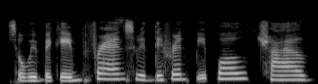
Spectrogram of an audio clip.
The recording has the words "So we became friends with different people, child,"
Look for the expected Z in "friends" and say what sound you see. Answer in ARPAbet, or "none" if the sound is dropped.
S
